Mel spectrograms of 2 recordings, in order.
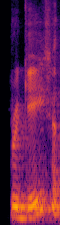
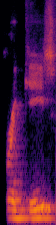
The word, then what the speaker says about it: Brigitte: uh clear the pronunciation if you want to pronounce my name it's brigitte brigitte that sounds better i like it brigitte that's what what nationality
